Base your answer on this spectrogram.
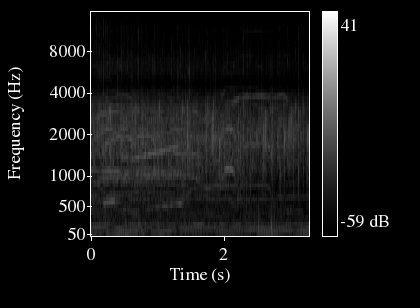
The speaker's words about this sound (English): Clap your hands and give God a shout of glory.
